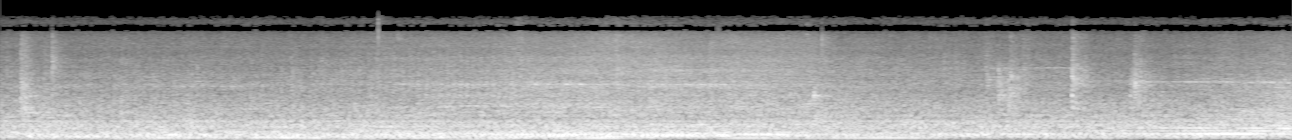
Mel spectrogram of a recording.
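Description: Metal ladles clinking against iron kadhais: a couple of sharp clinks near the start and three or four more near the end, over a steady low rumble.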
